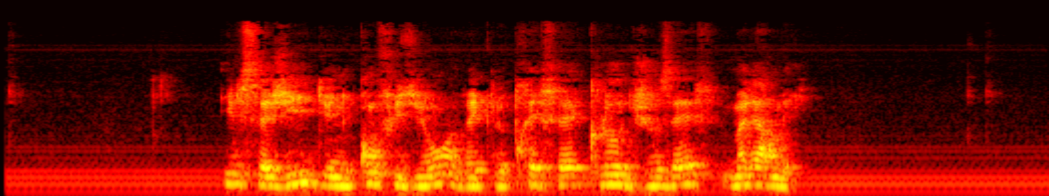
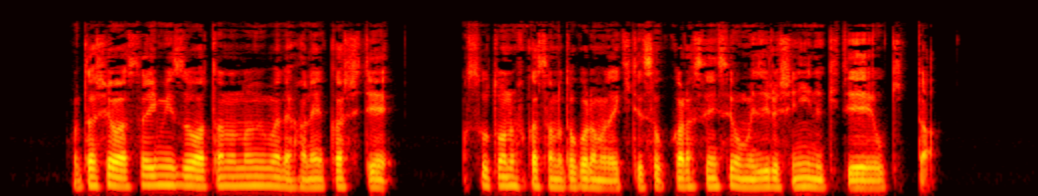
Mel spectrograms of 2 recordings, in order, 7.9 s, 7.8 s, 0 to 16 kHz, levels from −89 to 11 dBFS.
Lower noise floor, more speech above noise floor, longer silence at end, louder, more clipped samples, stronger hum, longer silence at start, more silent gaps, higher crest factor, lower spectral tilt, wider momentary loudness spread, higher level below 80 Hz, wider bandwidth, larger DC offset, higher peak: second, -45 dBFS vs -82 dBFS; second, 26 dB vs 58 dB; second, 0.45 s vs 0.8 s; first, -20 LUFS vs -23 LUFS; neither; first, 50 Hz at -40 dBFS vs none; second, 0.05 s vs 0.55 s; neither; about the same, 18 dB vs 18 dB; first, -6 dB/octave vs -4.5 dB/octave; about the same, 7 LU vs 8 LU; first, -48 dBFS vs -64 dBFS; about the same, 11.5 kHz vs 11.5 kHz; neither; about the same, -4 dBFS vs -6 dBFS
